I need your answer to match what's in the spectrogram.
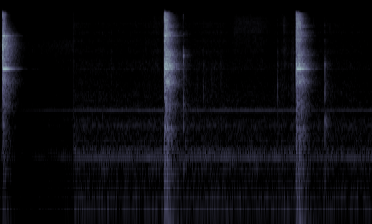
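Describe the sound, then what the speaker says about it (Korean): Hammer blows on iron during traditional Korean sword forging: three sharp metallic strikes spaced over a few seconds, with a steady low hum filling the gaps between them. "여러 번의 망치질로 쇠를 길게 늘리면 반듯하니 잘라서 꺾어 접는다"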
